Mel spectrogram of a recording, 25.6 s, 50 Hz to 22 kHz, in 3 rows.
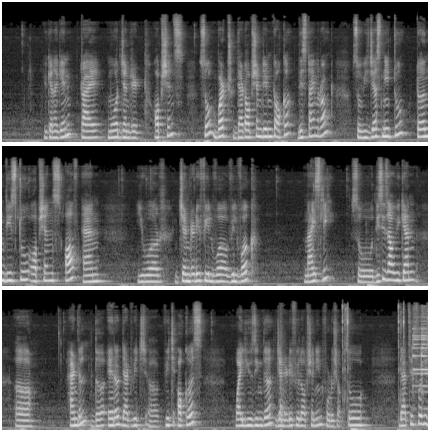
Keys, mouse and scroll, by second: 3.1-6.1 drag, 7.4-18.2 drag, 20.8-23.7 drag.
